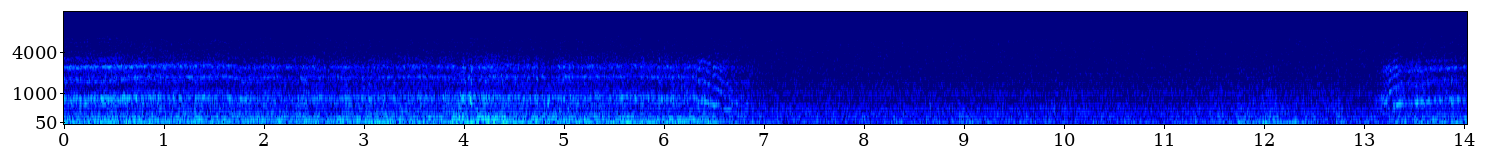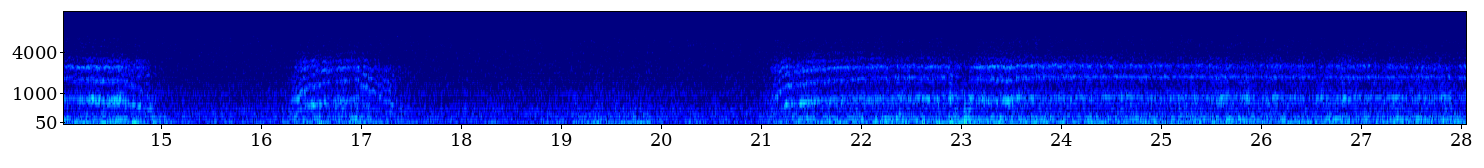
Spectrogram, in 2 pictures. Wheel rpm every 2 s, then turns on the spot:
220, 230, 230, 60, 0, 0, 70, 90, 60, 10, 70, 220, 230, 230.
14-16 18-20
